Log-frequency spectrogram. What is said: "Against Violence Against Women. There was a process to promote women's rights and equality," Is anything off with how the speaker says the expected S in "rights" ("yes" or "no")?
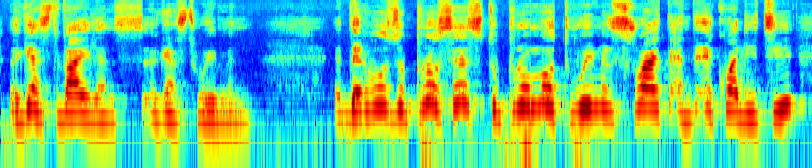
yes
